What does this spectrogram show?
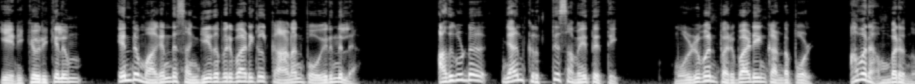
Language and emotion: Malayalam, surprised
